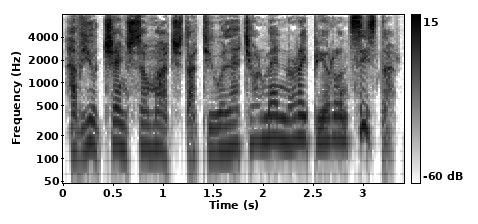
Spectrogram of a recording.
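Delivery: a sister pleading, high. A narrator's reading. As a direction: beg him to remember who she is.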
